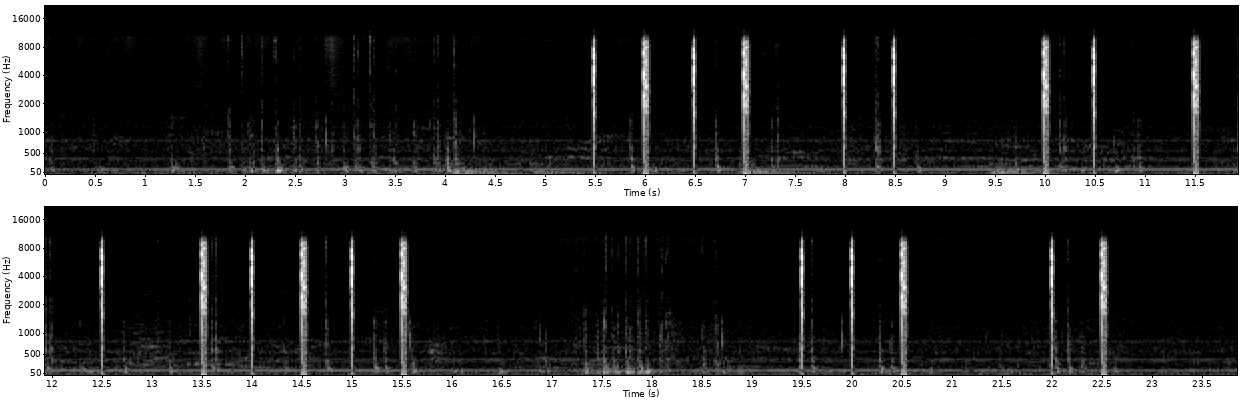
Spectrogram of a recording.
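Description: About twenty sharp single clicks of a computer keyboard and mouse, starting about five seconds in, mostly half a second apart in short groups with pauses between, over a faint steady low hum.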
